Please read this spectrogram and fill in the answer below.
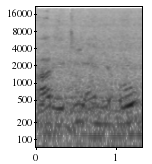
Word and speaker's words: Ragno: Okay, By the way, Stefano is playing with the band Ragno. Okay, cool. It's pronounced R-A-G-N-O, it's in Italian word, Ragno.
